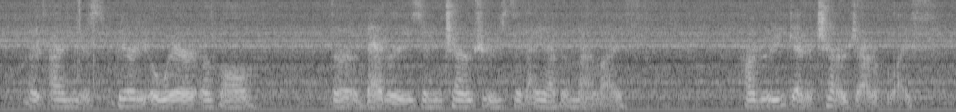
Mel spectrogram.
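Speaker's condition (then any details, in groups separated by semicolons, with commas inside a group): Multiple sclerosis with spasticity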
